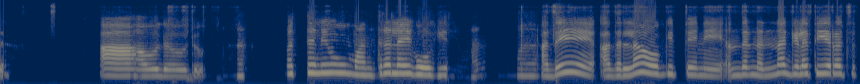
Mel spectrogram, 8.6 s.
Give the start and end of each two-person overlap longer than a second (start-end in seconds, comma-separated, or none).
none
